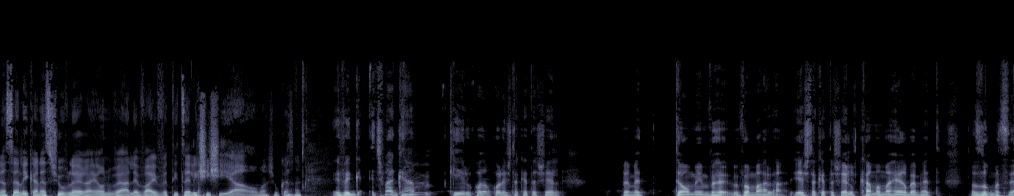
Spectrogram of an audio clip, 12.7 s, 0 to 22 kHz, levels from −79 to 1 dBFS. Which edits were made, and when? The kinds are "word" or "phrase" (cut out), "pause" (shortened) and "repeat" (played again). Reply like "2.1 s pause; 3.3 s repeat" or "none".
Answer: none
